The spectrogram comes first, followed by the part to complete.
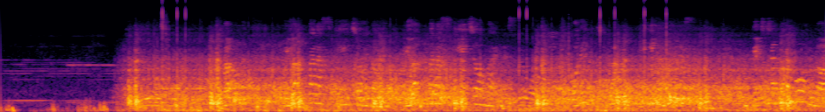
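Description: JR Joetsu Line local train heard from inside the carriage: quiet for about two seconds, then loud, steady running and rail noise sets in as the train moves at speed.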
